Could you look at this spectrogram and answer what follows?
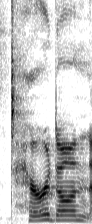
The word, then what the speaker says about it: Pterodon: Yes, our next card is Pterodon Knight, the silent P there.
